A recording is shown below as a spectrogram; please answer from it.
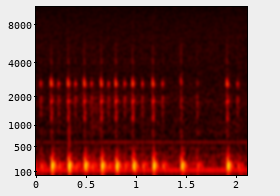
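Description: Rapid, evenly spaced computer clicks, about six a second for just over a second, then two more spaced-out clicks near the end, each click stepping the letter spacing down one notch.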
